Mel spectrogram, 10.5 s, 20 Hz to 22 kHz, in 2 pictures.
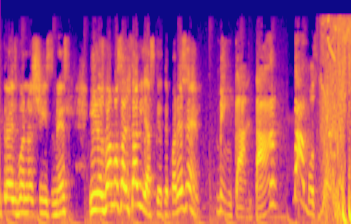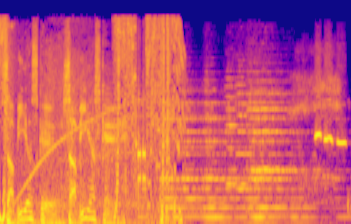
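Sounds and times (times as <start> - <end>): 
speech: 0.0 - 8.5
noisy burst: 4.8 - 8.0
person whistling: 9.7 - 10.5.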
